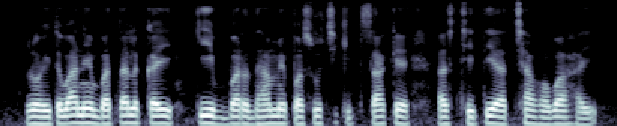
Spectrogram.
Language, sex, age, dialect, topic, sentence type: Magahi, male, 18-24, Western, agriculture, statement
